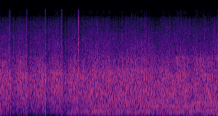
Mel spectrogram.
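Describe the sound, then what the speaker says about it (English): Steady applause from a large conference audience, dense and continuous, with a few sharper claps standing out at the start. "Another big round of applause."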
